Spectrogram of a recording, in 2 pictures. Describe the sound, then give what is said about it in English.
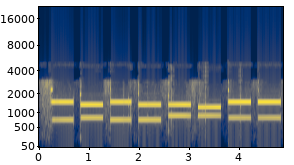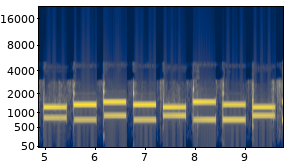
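A loud, steady string of random two-pitch electronic tones, each lasting about half a second with short gaps, sounding like rapid phone keypad dialing used as a radio jamming signal. “Random tones.”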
